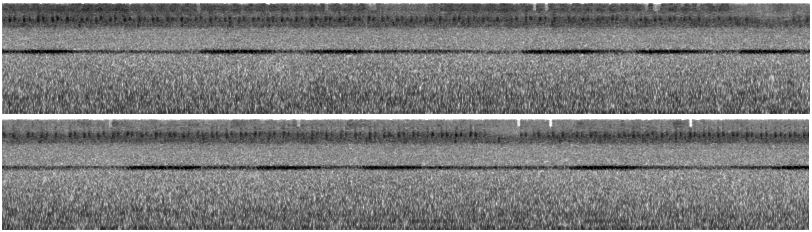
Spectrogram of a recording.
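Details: Crimean crickets at night, south coast with a night breeze: an unbroken shrill trill with brief louder pulses recurring irregularly, and a faint higher insect hiss over soft wind.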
